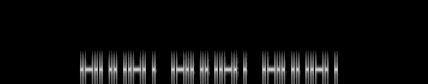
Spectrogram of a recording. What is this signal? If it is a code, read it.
Morse code, heard as a keyed tone, about 50 wpm, 700 Hz. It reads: LIFE LIFE LIFE
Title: Top 500 Words Repeated 50wpm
